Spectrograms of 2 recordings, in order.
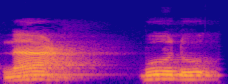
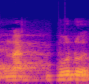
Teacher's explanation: huruf ain yang sudah sama-sama dibahas di tikror 1 ya. Berasal dari tengah tenggorokan. Na'budu. Nah, jangan sampai ada pantulan.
